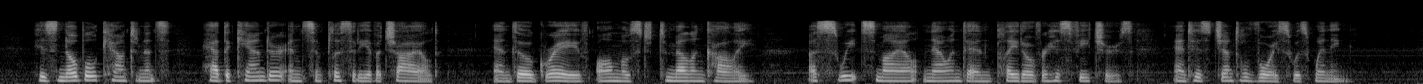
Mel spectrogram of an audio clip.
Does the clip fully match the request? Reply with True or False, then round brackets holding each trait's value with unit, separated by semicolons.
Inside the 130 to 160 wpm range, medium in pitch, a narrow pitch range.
True (150 wpm; 160 Hz; 2.2 semitones)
